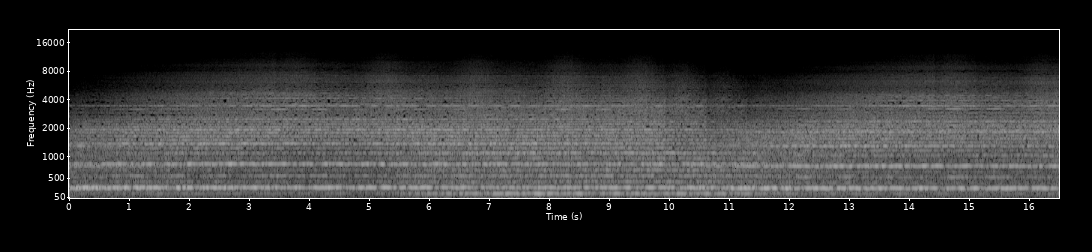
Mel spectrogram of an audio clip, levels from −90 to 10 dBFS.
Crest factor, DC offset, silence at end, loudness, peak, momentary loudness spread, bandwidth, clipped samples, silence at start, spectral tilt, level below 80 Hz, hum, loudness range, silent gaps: 14 dB; under 0.1%; 0 s; -26 LUFS; -14 dBFS; 2 LU; 10 kHz; under 0.1%; 0 s; -4.5 dB/octave; -60 dBFS; none; 1 LU; none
